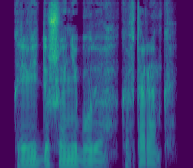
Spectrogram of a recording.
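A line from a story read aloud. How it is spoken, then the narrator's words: Sighing. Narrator (Russian): вздохнул генерал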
